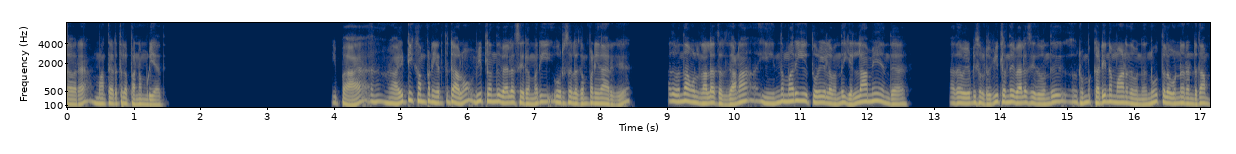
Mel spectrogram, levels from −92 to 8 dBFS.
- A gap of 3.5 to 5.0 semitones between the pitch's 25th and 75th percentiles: Yes, average, 4.2 semitones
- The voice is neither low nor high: Yes, medium, 155 Hz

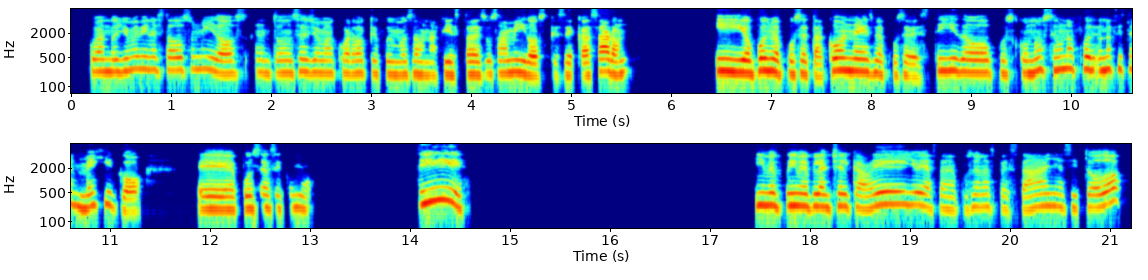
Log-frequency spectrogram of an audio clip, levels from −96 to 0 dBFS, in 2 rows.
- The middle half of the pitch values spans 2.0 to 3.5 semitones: Yes, average, 3.1 semitones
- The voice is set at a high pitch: Yes, high, 220 Hz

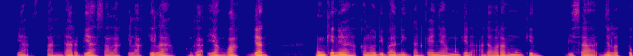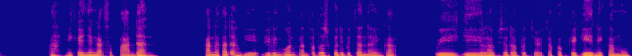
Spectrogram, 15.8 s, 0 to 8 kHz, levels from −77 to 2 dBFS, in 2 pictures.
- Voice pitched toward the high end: No, low, 110 Hz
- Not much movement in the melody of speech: No, average, 3.6 semitones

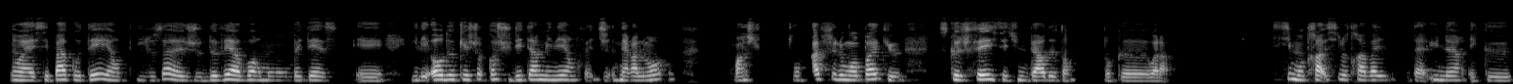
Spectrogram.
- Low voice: No, high, 200 Hz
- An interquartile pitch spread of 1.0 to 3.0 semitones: Yes, narrow, 2.6 semitones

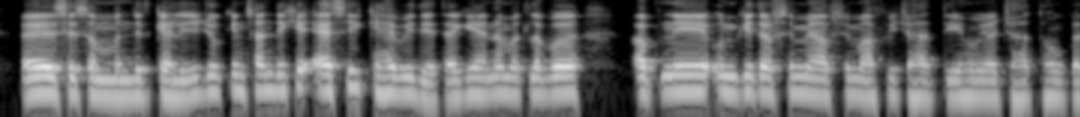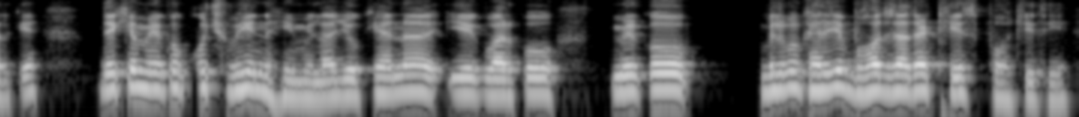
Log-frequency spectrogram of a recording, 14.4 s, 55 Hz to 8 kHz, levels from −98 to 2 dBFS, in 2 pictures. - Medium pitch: Yes, medium, 150 Hz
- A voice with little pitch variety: No, average, 3.6 semitones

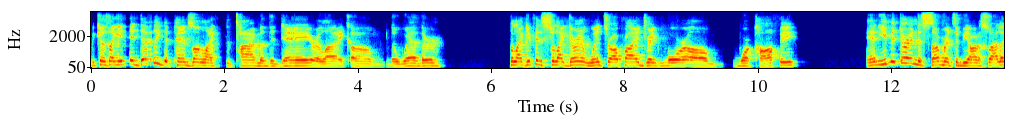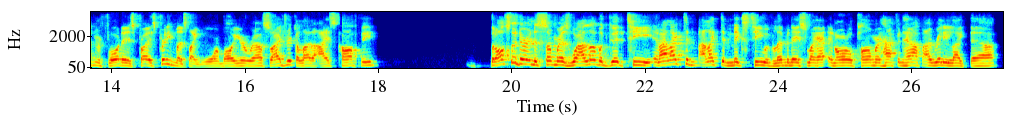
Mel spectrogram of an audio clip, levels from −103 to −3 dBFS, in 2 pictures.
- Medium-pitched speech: Yes, medium, 160 Hz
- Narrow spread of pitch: No, average, 3.9 semitones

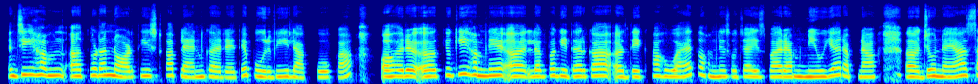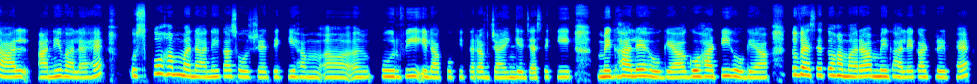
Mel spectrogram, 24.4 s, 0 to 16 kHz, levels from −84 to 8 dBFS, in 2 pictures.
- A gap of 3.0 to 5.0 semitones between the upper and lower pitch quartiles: No, narrow, 2.6 semitones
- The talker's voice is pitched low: No, high, 235 Hz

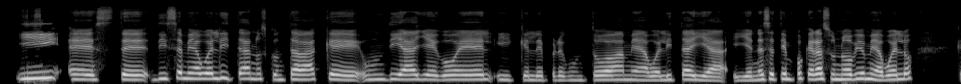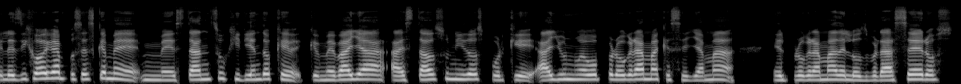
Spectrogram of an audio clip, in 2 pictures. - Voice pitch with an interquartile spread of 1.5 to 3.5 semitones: Yes, narrow, 2.5 semitones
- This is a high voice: Yes, high, 225 Hz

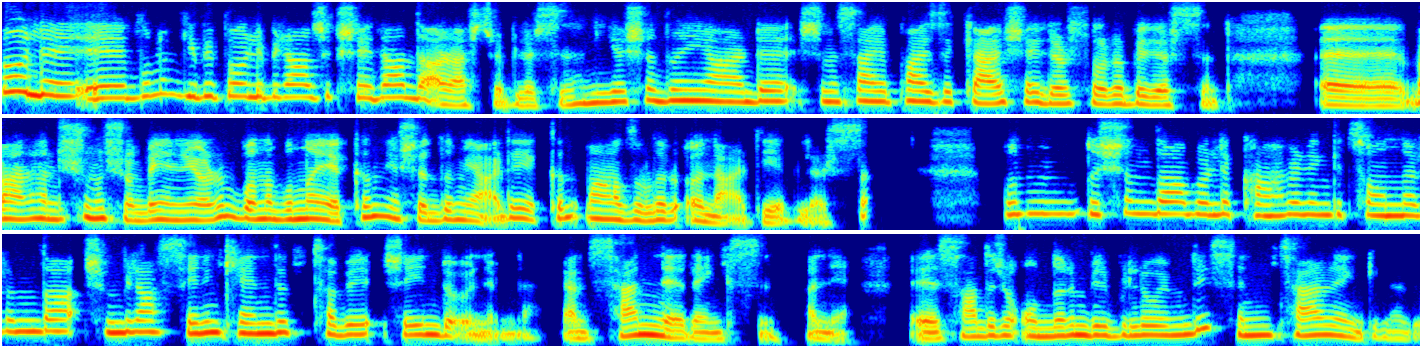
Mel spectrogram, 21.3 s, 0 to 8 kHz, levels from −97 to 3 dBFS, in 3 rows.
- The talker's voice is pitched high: Yes, high, 220 Hz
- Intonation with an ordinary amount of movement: No, wide, 6.6 semitones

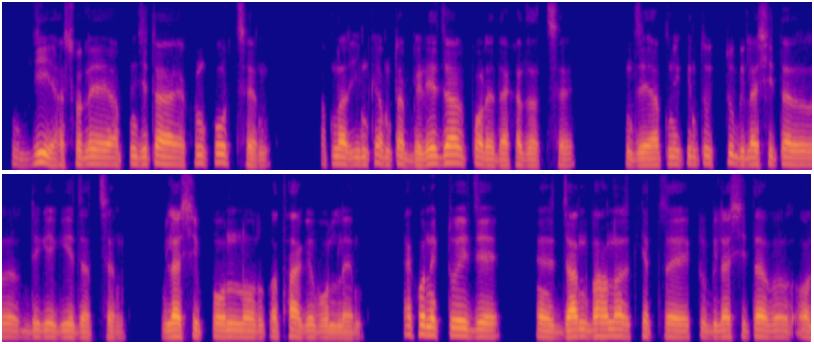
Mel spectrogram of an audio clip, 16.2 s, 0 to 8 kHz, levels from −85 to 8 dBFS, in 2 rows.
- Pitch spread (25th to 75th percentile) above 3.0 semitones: No, narrow, 2.4 semitones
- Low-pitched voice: Yes, low, 115 Hz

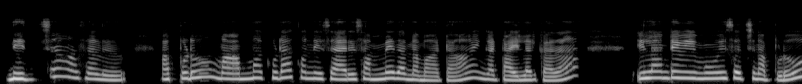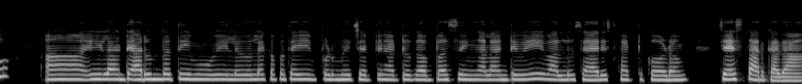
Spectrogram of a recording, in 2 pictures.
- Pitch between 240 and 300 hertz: No, high, 230 Hz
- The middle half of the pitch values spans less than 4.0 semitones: Yes, narrow, 2.5 semitones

